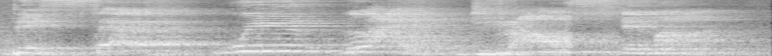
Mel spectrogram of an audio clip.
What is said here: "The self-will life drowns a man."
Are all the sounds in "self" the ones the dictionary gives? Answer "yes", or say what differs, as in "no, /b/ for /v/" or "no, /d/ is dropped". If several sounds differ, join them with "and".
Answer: no, /l/ is dropped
